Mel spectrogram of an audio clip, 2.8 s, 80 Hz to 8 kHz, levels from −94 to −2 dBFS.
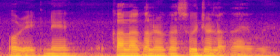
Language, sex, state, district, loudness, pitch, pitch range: Hindi, male, Meghalaya, West Garo Hills, -17 LUFS, 110 Hz, 105-110 Hz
